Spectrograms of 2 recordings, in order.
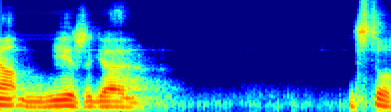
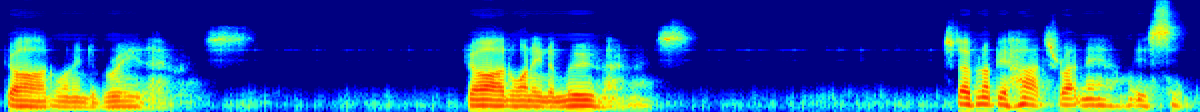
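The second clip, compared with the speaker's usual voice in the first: prayerful close. Acted. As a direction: draw the church into prayer gently.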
